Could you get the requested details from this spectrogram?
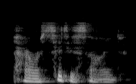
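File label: "parasiticide", British English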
